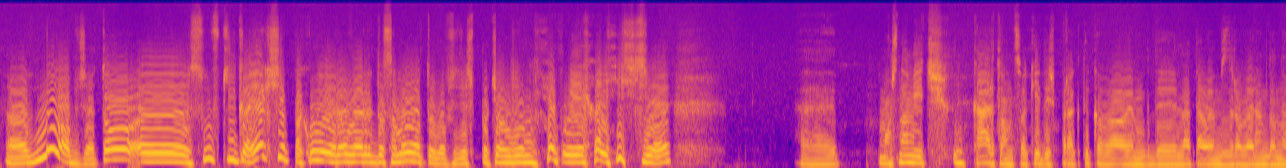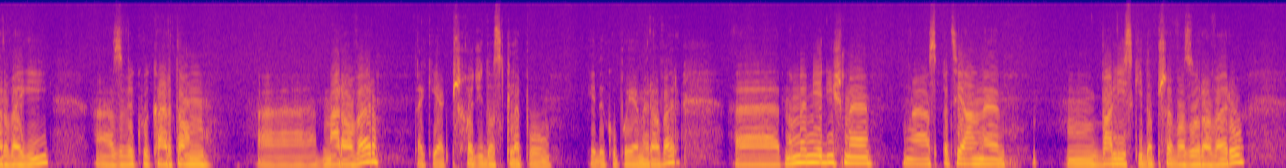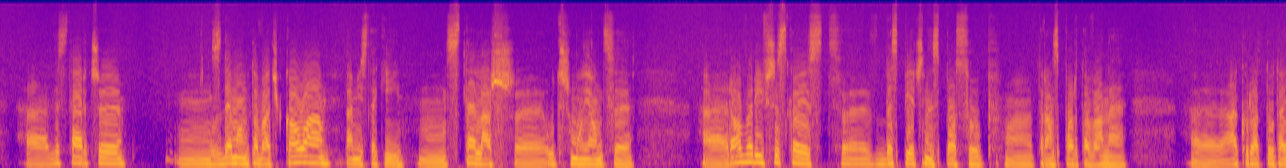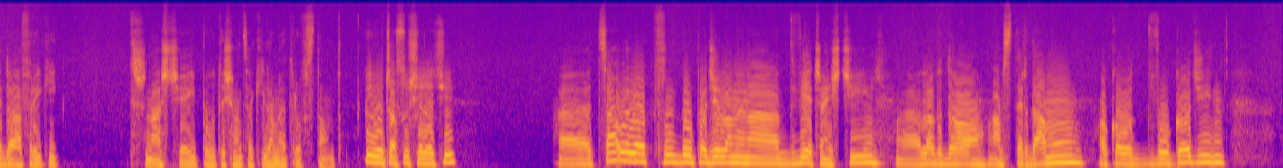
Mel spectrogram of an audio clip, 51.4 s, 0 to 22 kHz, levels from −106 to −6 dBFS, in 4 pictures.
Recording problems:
distortion; heavy; 7 dB below the speech
hiss; faint; throughout; 25 dB below the speech

